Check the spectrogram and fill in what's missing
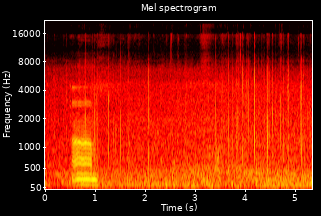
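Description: Heavy rain with large drops falling during convective showers in New York City, a steady dense patter with sharper individual impacts, and a brief tonal beep near the start.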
